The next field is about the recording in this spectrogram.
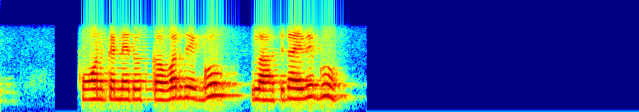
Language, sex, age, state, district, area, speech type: Dogri, female, 30-45, Jammu and Kashmir, Reasi, rural, conversation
